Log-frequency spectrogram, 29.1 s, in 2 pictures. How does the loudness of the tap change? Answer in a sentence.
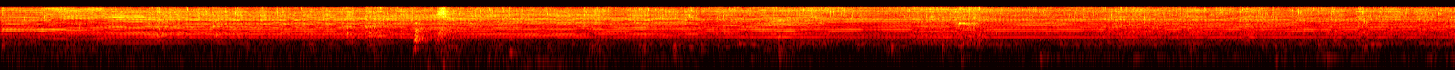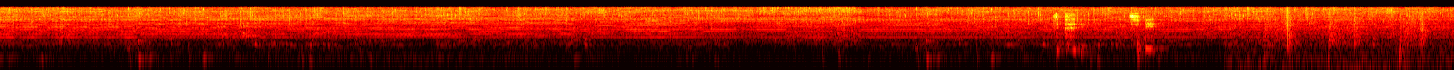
The loudness of the tap stays about the same.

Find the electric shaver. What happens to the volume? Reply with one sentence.
The volume of the electric shaver goes down.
